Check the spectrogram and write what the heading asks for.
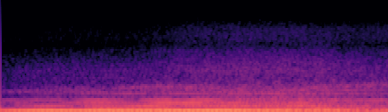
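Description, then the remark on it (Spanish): Heavy tank engines of two battalions of the Soviet general Pavlov's tanks rumble and rev as they climb up to the castle of Torija in the Alcarria, a deep, loud, continuous growl that swells slightly midway and holds steady, with no voices. “Dos batallones de carros del general soviético suben hasta el castillo de Torija, auténtica puerta de la Alcarria.”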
